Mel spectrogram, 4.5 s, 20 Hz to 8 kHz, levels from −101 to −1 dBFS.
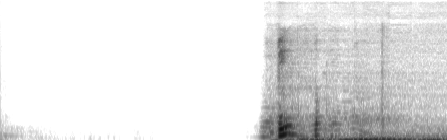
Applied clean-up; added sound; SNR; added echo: neural mask model DeepFilterNet 3.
